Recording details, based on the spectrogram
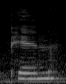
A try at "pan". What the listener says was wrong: Pin? Or what sound does A make? A. So what is it? Pan.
